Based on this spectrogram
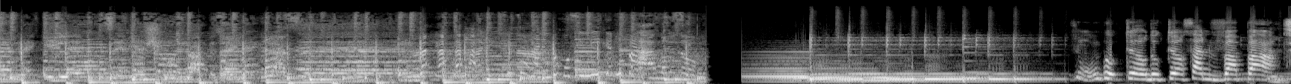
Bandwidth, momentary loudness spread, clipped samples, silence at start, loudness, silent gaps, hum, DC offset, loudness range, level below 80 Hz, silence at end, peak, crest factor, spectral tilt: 13.5 kHz; 6 LU; under 0.1%; 0 s; -11 LUFS; none; none; under 0.1%; 2 LU; -24 dBFS; 0 s; 0 dBFS; 10 dB; -5.5 dB/octave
